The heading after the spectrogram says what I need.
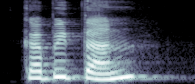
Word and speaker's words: capitán: con la palabra capitán capitán es una palabra aguda se acentúa en la última sílaba y lleva tilde porque termina en la consonante n capitán otro ejemplo con la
